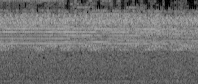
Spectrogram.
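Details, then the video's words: On a beautiful summer morning in a backyard, a cicada's steady, high, hissing drone runs unbroken beneath a low buzz of bees covering nearby corn. "All right, so you can hear the cicada in the background."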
